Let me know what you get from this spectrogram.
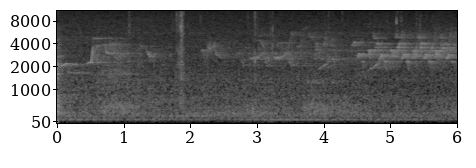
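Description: Faint outdoor ambience with distant birds chirping, short calls scattered throughout, and one faint click about two seconds in.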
